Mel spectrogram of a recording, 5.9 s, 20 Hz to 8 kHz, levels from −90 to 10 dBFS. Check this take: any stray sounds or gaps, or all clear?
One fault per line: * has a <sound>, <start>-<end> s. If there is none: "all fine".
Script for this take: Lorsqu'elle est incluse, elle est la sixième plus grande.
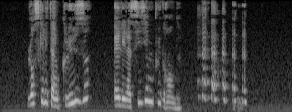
* has a laugh, 3.9-5.0 s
